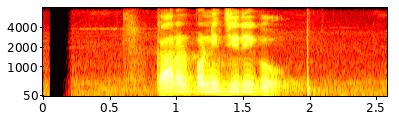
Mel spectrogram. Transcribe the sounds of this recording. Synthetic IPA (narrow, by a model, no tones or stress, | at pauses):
kaɾaɾpɔnid͡ʑiɾiko̰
